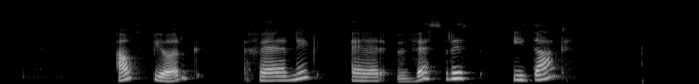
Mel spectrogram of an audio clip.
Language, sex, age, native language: Icelandic, female, 40-49, English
